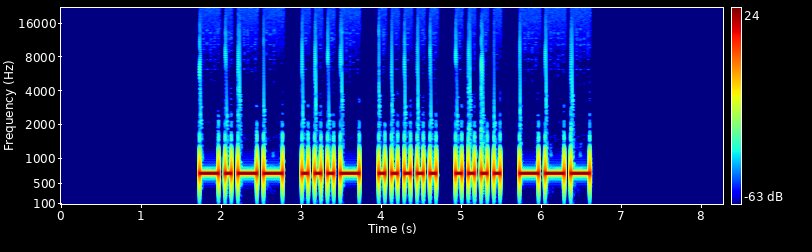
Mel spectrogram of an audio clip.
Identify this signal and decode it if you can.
Morse code, heard as a keyed tone, about 16 wpm, 700 Hz. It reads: YV5HO
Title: DXCC-100 Call Signs - 5 Characters - Repeated 2x - 15wpm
